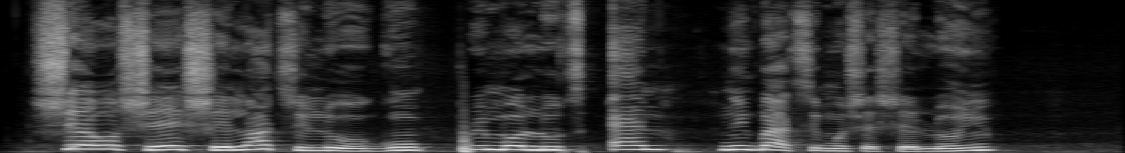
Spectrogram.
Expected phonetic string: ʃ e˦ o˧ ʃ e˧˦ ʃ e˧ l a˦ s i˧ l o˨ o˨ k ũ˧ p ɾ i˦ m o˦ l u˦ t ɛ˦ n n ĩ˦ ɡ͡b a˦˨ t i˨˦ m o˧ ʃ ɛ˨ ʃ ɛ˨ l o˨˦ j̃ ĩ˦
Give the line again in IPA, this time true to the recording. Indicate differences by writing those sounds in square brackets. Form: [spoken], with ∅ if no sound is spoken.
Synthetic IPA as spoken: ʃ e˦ o˧ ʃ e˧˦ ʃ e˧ l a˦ [t] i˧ l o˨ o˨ [ɡ] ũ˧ p ɾ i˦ m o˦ l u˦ t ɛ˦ n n ĩ˦ ɡ͡b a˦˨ t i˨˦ m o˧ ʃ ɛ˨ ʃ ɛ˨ l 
